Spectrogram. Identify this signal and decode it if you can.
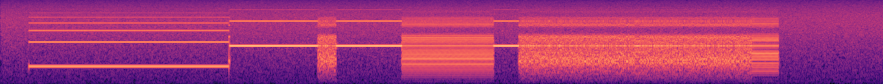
ZX Spectrum tape loading, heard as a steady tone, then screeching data.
